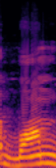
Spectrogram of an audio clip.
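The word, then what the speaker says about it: bomb: इसी तरह बॉम्ब भी जो बॉम्ब होता है, बॉम्ब नहीं होता दोस्तों। बी साइलेंट होता है। उसमें क्या हम पढ़ते हैं? बॉम्ब है ना? जैसे आप पढ़ते हैं ना ये बी ओ एम बी। तो यहां बी भी क्या है? साइलेंट रहता है।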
